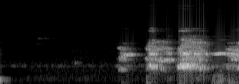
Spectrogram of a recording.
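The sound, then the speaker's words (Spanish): A rooster crows loudly, a single drawn-out cock-a-doodle-doo in several harsh bursts rising after a second of near silence; the rooster is crowing outside its usual hours. “El, gallo rápido está aquí pisando, la gallina la, gallina, la gallina del vecino al lado.”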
